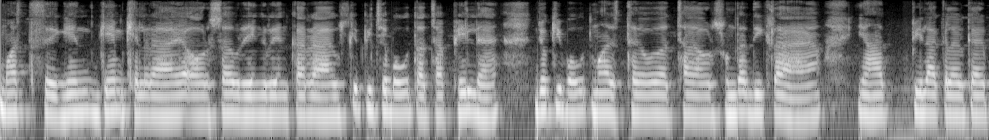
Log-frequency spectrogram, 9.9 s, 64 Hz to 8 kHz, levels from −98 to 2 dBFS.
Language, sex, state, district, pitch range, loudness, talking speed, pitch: Hindi, male, Chhattisgarh, Raipur, 150-165 Hz, -14 LUFS, 230 wpm, 155 Hz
